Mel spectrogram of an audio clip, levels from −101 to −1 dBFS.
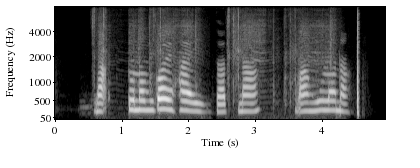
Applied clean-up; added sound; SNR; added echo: neural mask model RNNoise.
